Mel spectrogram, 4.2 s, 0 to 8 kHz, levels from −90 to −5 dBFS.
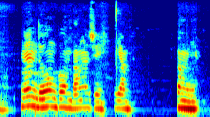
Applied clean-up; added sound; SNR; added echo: neural mask model RNNoise.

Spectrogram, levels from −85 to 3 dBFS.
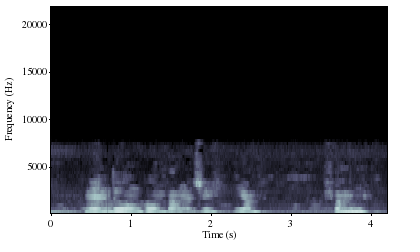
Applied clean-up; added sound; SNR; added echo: none; none; none; none.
